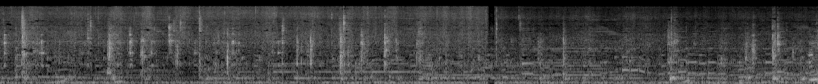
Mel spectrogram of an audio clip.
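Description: Grated coconut is stirred in a hot wok on a gas stove for a modak filling, with a steady sizzle and repeated scraping stirs close by and no talking.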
